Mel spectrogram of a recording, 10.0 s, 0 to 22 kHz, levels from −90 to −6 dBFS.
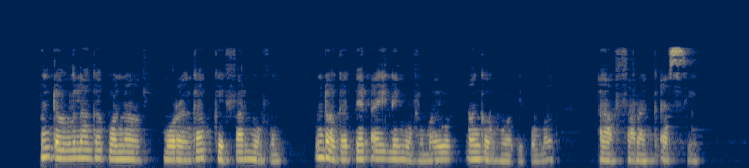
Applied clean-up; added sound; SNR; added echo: neural mask model DeepFilterNet 3.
